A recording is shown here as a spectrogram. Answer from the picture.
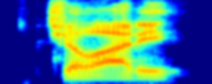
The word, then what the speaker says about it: Gelati: Vince, and people can find you on Twitter at Gelati, LOL. – That's correct. – Am I pronouncing that correctly? – That is correct, yes. – Okay, cool. – Like the ice cream? – Just like the frozen dessert, yes.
